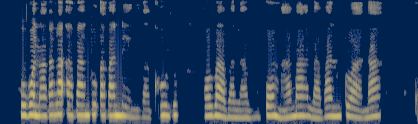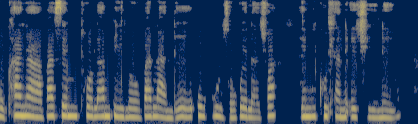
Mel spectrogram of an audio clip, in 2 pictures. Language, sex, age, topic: North Ndebele, female, 36-49, health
